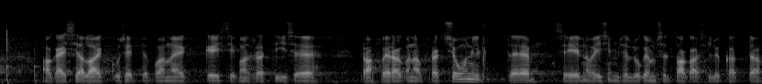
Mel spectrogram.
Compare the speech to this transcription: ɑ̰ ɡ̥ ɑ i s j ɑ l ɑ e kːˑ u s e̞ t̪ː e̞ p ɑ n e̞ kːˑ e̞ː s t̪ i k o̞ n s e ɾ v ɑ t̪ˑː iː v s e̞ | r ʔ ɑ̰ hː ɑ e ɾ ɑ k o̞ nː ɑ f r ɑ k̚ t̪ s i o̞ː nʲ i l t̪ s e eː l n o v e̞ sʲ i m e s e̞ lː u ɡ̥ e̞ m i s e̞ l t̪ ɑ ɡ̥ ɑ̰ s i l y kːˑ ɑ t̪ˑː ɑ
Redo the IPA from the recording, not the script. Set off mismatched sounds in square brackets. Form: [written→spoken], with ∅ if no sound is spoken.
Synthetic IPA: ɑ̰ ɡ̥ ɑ [i→æ] s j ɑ l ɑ e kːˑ u s e̞ t̪ː e̞ p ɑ n e̞ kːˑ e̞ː s t̪ i k o̞ n s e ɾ v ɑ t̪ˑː iː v s e̞ | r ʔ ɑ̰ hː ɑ e ɾ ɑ k o̞ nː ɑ f r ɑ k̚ t̪ s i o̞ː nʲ i l t̪ s e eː l n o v e̞ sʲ i m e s e̞ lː u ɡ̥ e̞ m i s e̞ l t̪ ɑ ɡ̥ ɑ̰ s i l y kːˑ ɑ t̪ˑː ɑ

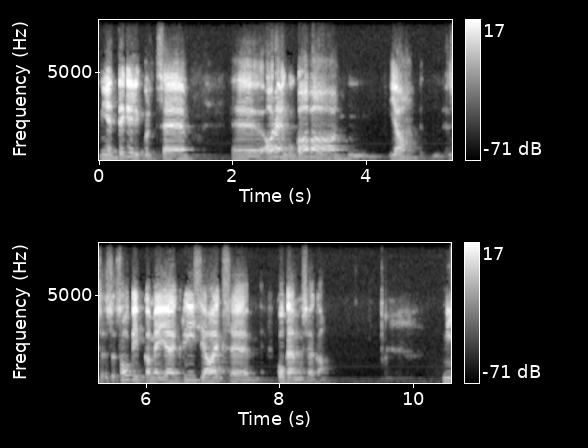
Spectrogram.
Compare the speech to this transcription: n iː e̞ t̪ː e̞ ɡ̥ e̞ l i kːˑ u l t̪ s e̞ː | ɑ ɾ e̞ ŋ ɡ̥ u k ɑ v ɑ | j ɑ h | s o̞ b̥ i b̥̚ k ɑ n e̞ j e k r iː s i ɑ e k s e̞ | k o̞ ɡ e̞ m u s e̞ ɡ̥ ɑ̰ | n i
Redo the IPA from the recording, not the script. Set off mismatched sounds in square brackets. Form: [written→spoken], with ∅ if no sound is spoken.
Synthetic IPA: n iː e̞ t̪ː e̞ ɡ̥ e̞ l i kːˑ u l t̪ s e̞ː | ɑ ɾ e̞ ŋ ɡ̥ u k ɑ v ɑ | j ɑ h | s o̞ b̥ i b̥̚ k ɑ [n→m] e̞ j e k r iː s i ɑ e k s e̞ | k o̞ ɡ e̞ m u s e̞ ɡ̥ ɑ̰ | n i

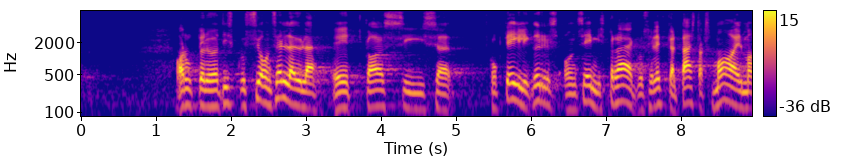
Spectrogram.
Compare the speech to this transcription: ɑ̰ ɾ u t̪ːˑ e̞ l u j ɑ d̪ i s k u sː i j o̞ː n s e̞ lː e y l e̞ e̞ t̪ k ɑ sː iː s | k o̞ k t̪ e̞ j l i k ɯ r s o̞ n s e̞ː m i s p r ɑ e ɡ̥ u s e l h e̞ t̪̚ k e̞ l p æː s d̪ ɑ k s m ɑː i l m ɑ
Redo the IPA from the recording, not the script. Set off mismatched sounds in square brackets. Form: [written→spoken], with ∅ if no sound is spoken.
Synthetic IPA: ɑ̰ ɾ u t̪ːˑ e̞ l u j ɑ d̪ i s k u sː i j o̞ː n s e̞ lː e y l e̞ e̞ t̪ k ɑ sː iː s | k o̞ k t̪ e̞ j l i k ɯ r s o̞ n s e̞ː m i s p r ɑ e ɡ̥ u s e l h e̞ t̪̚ k e̞ l p æː s [d̪→t̪] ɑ k s m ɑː i l m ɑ

